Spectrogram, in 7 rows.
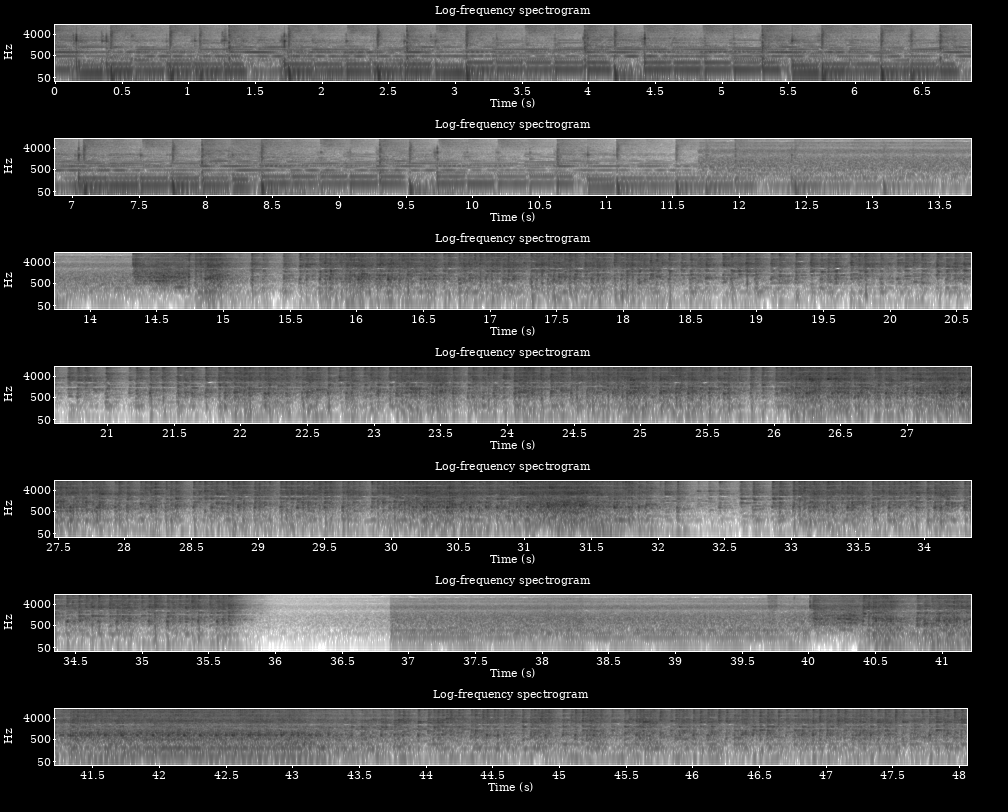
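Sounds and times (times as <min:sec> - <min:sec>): vee eight engine running loudly: 0:00.0 - 0:15.0, 0:36.9 - 0:48.0.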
